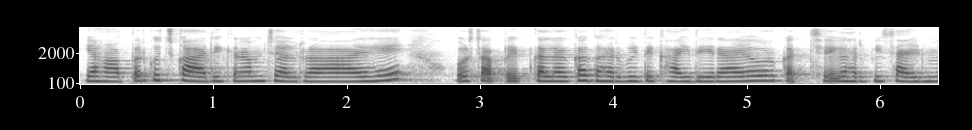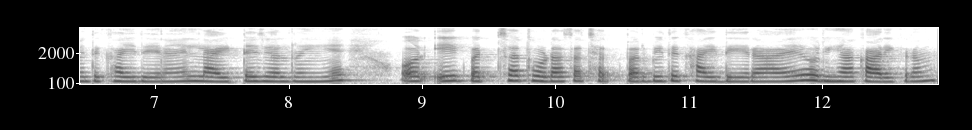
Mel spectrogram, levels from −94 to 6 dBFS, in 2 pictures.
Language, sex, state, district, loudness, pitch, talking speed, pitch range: Hindi, female, Chhattisgarh, Sarguja, -33 LUFS, 235 Hz, 215 wpm, 225-250 Hz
